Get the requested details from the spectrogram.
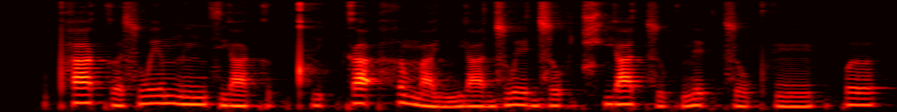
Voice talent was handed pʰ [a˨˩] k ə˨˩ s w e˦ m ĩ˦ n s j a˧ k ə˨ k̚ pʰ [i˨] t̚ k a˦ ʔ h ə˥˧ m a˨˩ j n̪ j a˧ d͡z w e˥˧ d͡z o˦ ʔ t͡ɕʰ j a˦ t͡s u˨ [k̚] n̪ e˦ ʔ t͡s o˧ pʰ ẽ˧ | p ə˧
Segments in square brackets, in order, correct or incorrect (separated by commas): incorrect, correct, correct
